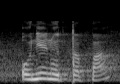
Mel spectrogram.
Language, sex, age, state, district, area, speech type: Marathi, female, 45-60, Maharashtra, Jalna, urban, spontaneous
